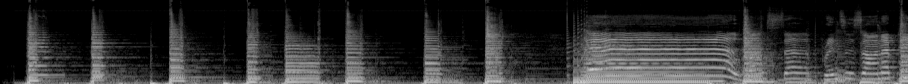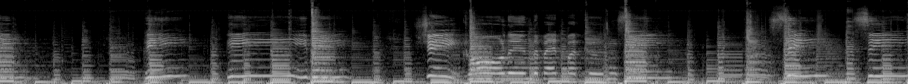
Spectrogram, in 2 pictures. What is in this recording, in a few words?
english; Prinsessen på ærten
